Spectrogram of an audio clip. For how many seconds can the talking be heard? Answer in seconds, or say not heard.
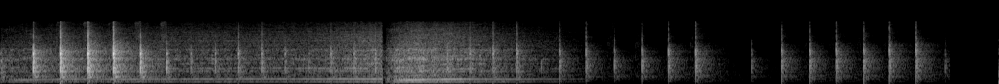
not heard.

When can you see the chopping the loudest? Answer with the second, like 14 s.
1 s.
